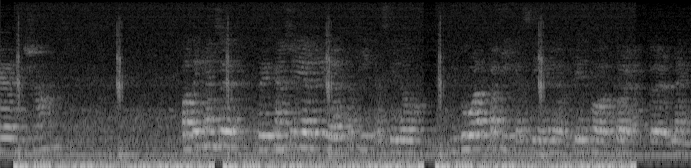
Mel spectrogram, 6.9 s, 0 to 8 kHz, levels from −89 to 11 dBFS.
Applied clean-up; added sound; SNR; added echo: none; Tick-tock; -3 dB; reverberation time 0.6 s.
